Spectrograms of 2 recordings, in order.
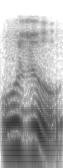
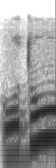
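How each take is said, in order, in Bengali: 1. মাঝের ব্যঞ্জনটি জ-এর মতো শব্দ। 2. মাঝের ব্যঞ্জনটি ড-এর মতো শব্দ। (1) "আমরা সবাই বলি উজু, এই এই এই এই শব্দে কোনো জিনিস নাই।" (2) "এটা হচ্ছে উদু, ওয়াও দোয়াত"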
